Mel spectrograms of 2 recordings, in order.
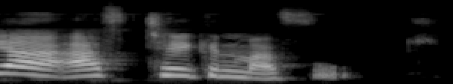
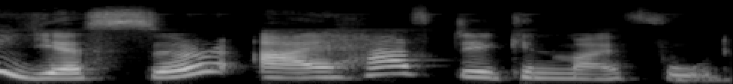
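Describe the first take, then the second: First: Relaxed "Yeah, I've taken my food", "I've" run together; casual reply. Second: Slow, careful full form "I have taken my food"; formal answer. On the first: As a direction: toss it off to a friend. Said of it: "मतलब मैंने बहुत ही casually बोला". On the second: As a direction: answer the boss properly, every word said. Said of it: "मतलब मैं बहुत ही formally जवाब दूंगी". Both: Shown as a demonstration.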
